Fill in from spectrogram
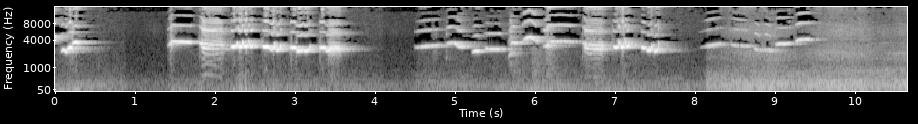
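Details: Oriental magpie-robin living wild, singing bright whistled phrases with quick warbled flourishes and downslurred notes in bursts separated by short pauses; a low rumbling noise enters near the end.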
